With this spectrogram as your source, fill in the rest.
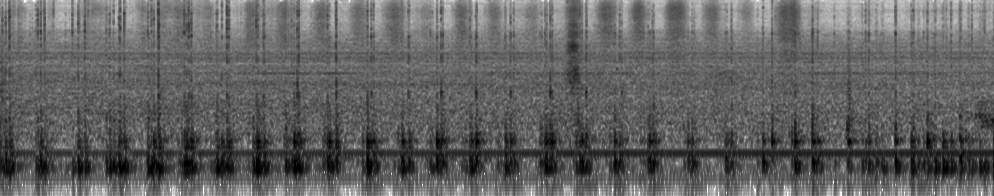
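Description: Fingertips and short nails of both hands tap a solid wooden tabletop in a steady, slightly uneven rhythm of about two dozen soft, low, dull knocks. Each tap dies away quickly over a constant low hum, with little high-end brightness.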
